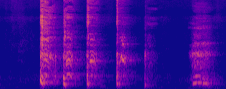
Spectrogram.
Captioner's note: coughs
